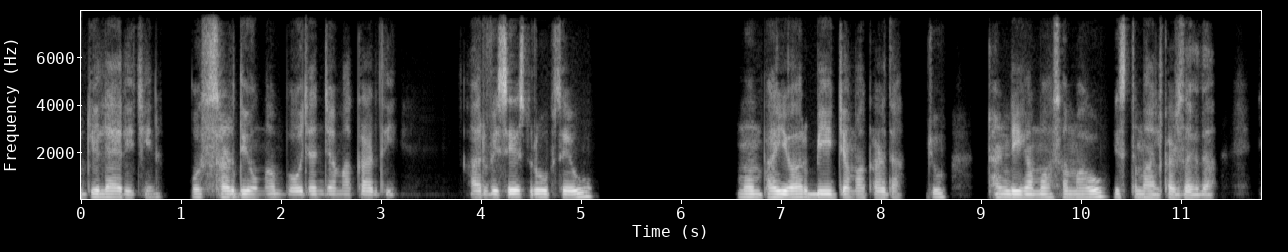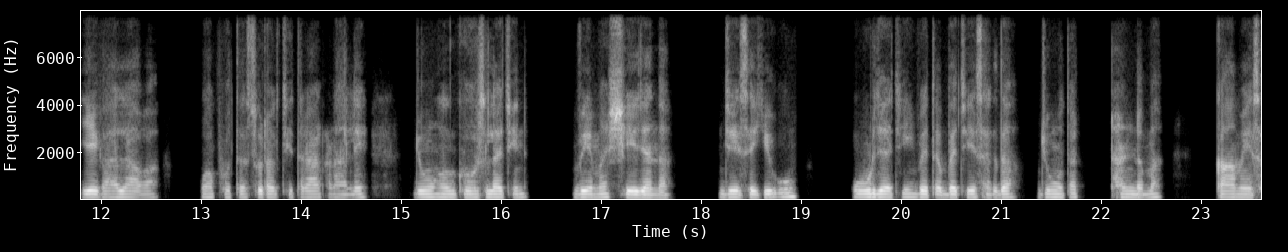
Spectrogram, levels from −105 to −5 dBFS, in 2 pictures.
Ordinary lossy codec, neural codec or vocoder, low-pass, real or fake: none; codec, 16 kHz, 6 kbps, DAC; none; fake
